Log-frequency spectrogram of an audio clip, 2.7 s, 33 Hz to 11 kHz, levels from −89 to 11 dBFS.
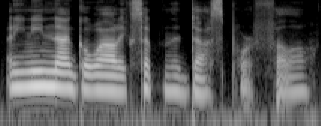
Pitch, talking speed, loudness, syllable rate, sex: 175 Hz, 270 wpm, -15 LUFS, 5.6 syllables/s, female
